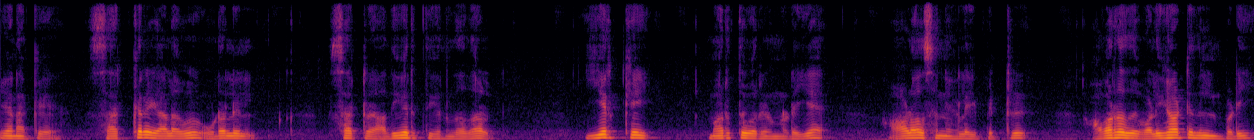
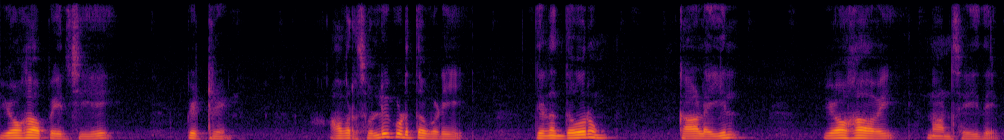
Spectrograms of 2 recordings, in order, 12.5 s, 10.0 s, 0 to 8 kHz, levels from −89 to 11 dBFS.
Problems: none marked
